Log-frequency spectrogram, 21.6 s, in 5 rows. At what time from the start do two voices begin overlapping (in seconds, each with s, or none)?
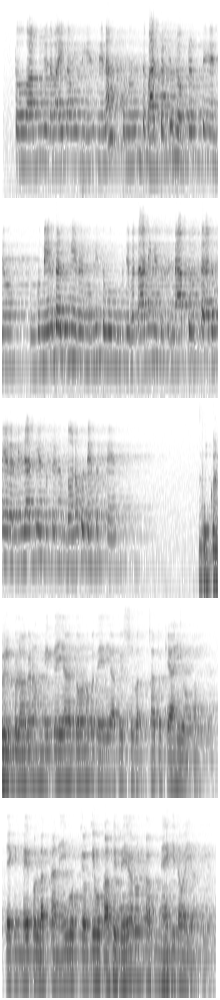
none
